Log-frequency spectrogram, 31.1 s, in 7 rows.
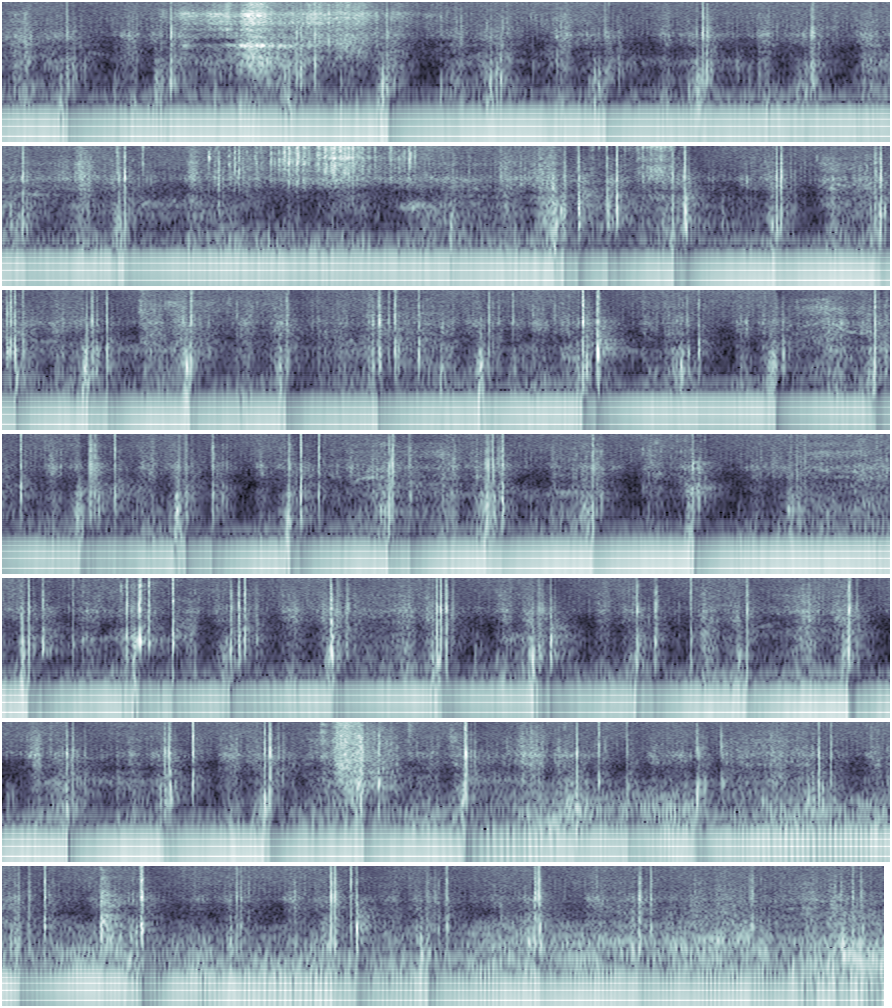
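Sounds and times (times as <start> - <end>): raw rice being chewed: 0.0 - 31.0
steady low hum: 0.0 - 31.0.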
